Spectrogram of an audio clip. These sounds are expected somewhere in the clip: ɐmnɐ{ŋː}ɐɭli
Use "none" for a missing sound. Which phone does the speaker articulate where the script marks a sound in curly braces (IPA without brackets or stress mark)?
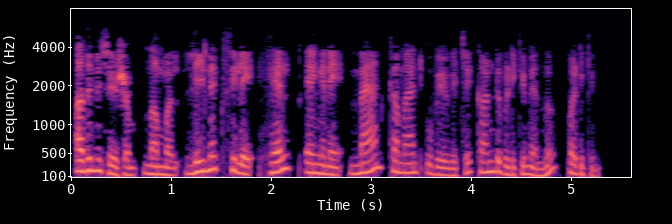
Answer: mː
